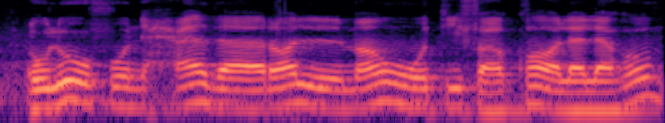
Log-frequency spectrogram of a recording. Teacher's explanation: Kalau kita sambung terus ulufun hadaral mauti faqala lahum, maka tidak ada panjang di situ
